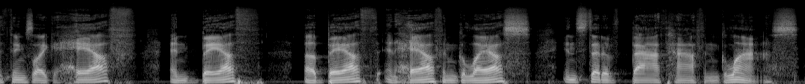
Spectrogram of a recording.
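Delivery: half, bath, glass slowly with a broad Boston ah. Shown as a demonstration. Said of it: "a different ah sound".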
